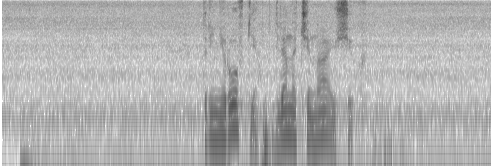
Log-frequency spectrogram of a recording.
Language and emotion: Russian, neutral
